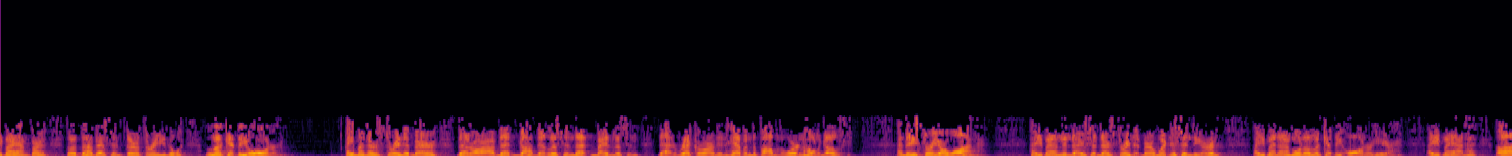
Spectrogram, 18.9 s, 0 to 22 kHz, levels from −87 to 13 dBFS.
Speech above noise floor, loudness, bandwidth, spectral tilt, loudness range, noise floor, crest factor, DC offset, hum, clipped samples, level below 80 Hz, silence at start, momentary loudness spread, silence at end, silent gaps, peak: 45 dB; -19 LUFS; 5.8 kHz; -4 dB/octave; 3 LU; -64 dBFS; 18 dB; under 0.1%; none; under 0.1%; -52 dBFS; 0 s; 11 LU; 0 s; none; -2 dBFS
